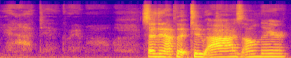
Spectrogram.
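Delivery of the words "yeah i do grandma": imitating the grandson's breathless whisper; tiny awed whisper. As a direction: hush it like a wide-eyed little boy. Grandson answering in a hush.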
